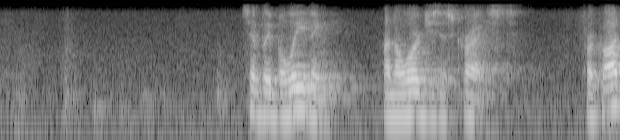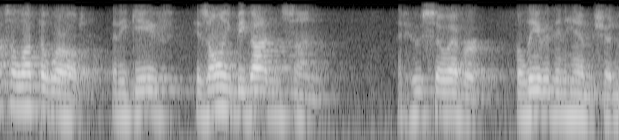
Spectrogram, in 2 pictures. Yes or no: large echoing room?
yes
